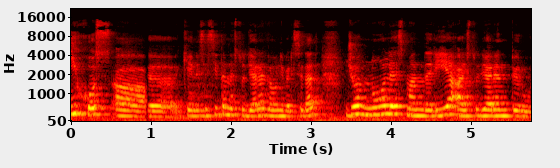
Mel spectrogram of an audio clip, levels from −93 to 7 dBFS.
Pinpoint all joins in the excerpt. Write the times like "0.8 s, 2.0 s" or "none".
0.9 s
